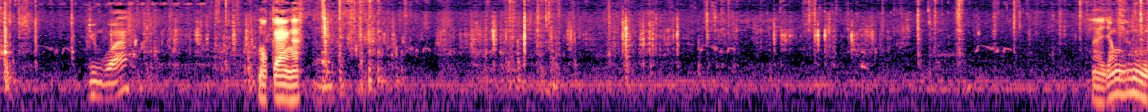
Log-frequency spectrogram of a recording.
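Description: A wire trap rattles and clinks.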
